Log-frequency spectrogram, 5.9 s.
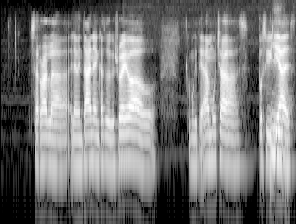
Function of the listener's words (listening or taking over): taking over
